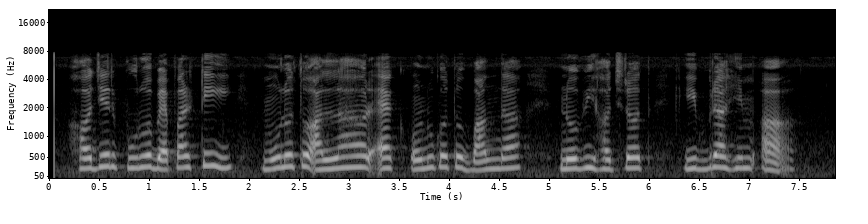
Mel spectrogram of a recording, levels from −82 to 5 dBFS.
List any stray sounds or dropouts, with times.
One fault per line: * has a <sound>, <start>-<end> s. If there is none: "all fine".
all fine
